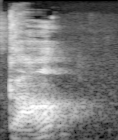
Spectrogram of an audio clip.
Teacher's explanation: two linked versions of the alveolar fricative and the uvular plosive, which would be ska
